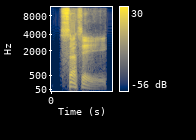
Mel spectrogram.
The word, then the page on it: settee: British English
